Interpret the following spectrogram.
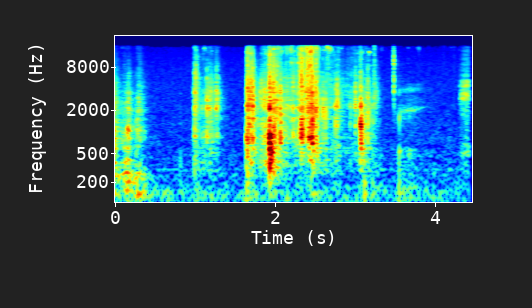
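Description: Crinkling and rustling as jewelry and its wrapping are handled, a few rustles from about a second in, loudest around two seconds in.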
